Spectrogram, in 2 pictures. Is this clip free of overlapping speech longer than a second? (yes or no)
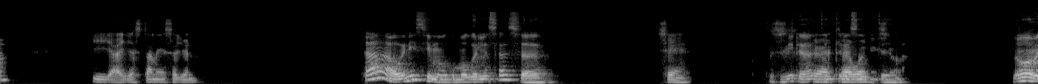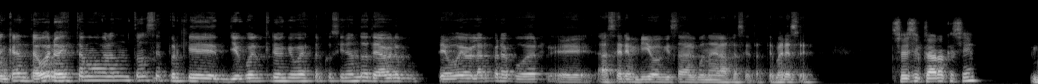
no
